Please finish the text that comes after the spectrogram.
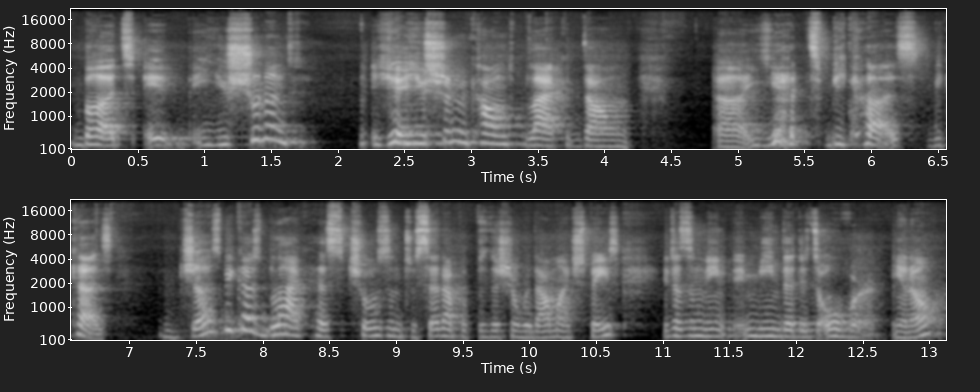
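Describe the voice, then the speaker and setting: A woman's voice: medium pitch, expressive, unhurried. A woman, commentating a chess game live and chatting with viewers, often restarting her sentences. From Romania. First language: Romanian. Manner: chatty, self-correcting, talks to chat.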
